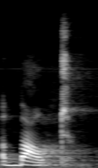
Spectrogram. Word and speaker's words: about: not accented for instance in the words like about deceive Delight the second syllable is accented the first syllable is unaccented unstressed hence we need to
